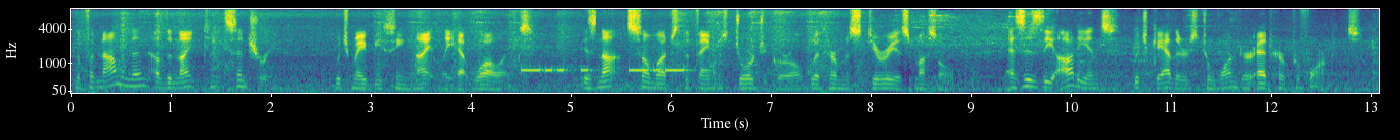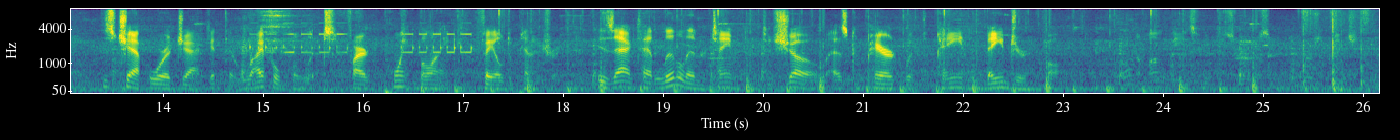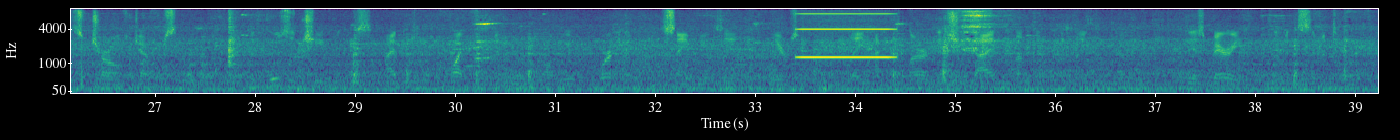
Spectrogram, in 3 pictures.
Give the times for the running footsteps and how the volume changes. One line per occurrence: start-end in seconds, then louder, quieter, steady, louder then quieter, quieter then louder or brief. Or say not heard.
16.6-26.3 steady.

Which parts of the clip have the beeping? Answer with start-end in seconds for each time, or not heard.
4.5-6.3, 14.8-17.3, 33.4-34.5.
